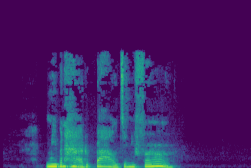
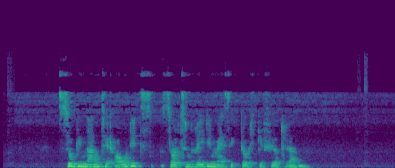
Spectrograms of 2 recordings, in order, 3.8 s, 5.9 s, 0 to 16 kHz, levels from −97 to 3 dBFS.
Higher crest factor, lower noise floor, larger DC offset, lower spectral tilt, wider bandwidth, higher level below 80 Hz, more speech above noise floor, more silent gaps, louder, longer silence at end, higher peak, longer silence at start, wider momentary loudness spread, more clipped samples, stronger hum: about the same, 16 dB vs 18 dB; first, -85 dBFS vs -70 dBFS; neither; about the same, -6.5 dB/octave vs -5.5 dB/octave; first, 11.5 kHz vs 9.6 kHz; first, -68 dBFS vs -76 dBFS; first, 67 dB vs 40 dB; neither; first, -18 LUFS vs -32 LUFS; about the same, 1.2 s vs 1.3 s; first, -4 dBFS vs -14 dBFS; second, 0.7 s vs 0.9 s; second, 8 LU vs 11 LU; neither; neither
